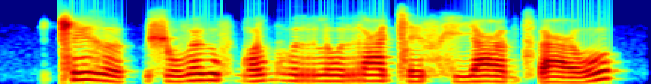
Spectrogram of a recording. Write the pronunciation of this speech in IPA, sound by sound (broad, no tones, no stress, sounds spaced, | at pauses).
ǁ e ɣ ə | ʃ o β œ ð u f ɡ ɔ l ɡʱ o r l oː r ʕ i ǀ e f x iː ʕ œ ɡ t͡sʼ ə ʕ o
